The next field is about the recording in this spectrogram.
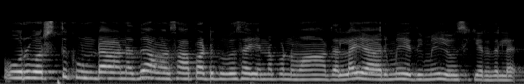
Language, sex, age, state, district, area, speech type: Tamil, female, 45-60, Tamil Nadu, Namakkal, rural, spontaneous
